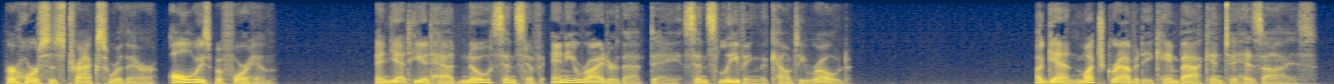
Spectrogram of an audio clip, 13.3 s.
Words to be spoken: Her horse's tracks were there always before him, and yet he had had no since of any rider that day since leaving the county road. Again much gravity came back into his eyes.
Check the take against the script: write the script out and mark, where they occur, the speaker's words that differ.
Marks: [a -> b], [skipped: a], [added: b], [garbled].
Her horse's tracks were there always before him, and yet he had had no since of any rider that day since leaving the county road. Again much gravity came back into his eyes.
